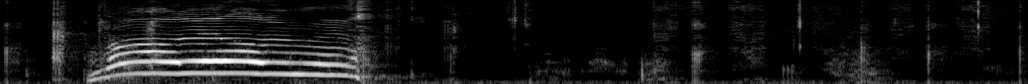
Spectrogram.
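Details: Single long domestic cat meow, about one and a half seconds, rising at the start, holding steady, then dropping off, followed by soft clicks and faint background noise.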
